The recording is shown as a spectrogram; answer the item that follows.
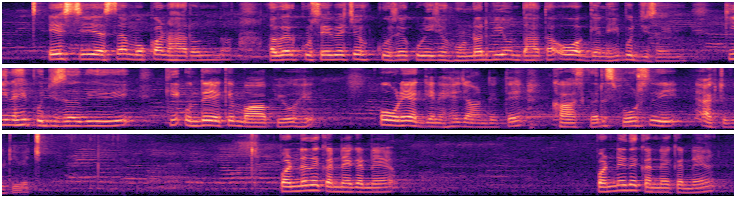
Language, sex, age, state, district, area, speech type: Dogri, male, 30-45, Jammu and Kashmir, Udhampur, rural, spontaneous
